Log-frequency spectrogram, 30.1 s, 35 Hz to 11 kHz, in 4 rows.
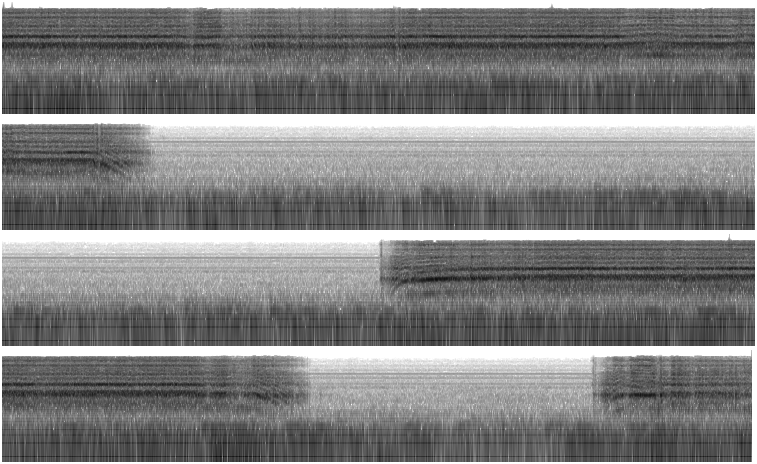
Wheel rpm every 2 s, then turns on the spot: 160, 160, 160, 160, 60, 0, 0, 0, 0, 70, 160, 160, 110, 0, 80.
none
